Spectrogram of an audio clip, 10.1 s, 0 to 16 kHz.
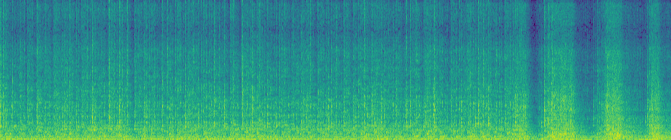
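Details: Rebuilt '73 Canadian truck 350 Chevy V8 (new piston and rod, big cam, fuelie heads) on stand, no fan, warming up: loud lumpy uneven idle shifting as distributor is twisted; rough idle, ignition timing way off, not yet set.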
